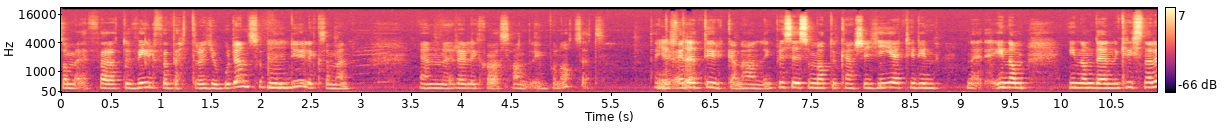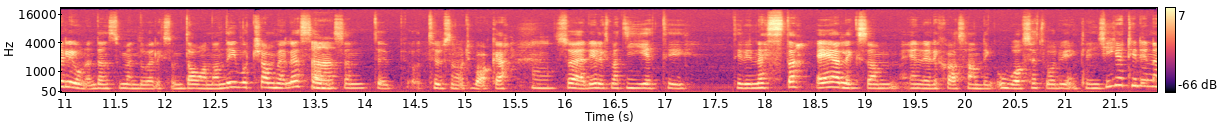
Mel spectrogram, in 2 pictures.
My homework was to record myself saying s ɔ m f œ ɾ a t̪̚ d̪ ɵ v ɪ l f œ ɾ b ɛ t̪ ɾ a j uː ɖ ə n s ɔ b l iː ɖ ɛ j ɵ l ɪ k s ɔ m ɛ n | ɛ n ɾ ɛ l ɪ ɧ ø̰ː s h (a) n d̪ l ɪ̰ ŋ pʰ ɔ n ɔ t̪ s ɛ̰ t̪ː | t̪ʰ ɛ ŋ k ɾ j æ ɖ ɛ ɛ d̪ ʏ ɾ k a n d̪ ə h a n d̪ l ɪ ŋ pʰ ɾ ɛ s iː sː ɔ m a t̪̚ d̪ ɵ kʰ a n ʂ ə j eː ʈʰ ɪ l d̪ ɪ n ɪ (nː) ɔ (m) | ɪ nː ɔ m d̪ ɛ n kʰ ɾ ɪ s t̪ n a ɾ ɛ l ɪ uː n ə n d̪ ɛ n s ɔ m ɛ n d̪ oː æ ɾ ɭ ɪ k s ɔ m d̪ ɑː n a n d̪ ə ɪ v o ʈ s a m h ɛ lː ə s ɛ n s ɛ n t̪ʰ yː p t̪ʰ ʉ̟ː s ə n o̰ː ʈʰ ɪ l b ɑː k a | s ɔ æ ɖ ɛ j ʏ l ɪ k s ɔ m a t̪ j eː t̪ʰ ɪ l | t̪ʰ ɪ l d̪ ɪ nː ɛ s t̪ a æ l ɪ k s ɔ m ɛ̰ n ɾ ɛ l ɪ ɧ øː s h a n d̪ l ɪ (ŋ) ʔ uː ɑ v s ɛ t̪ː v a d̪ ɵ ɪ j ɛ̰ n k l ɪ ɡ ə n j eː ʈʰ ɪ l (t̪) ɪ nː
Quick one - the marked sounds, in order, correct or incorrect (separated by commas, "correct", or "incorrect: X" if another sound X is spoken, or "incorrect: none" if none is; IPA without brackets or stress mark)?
correct, correct, correct, correct, incorrect: d̪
